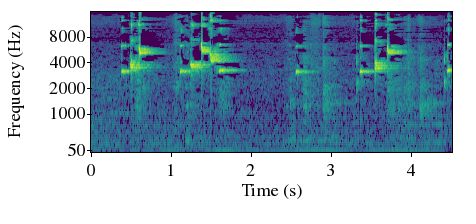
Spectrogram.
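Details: European goldfinch of the wadani type singing for mating, with scattered bright chirps and brief twittering clusters, some notes slurring downward, repeated at uneven intervals, faint low hum present.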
